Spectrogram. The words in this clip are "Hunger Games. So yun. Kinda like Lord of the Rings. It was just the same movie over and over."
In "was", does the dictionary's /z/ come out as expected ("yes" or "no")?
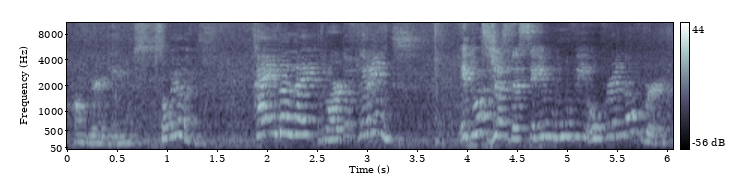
no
